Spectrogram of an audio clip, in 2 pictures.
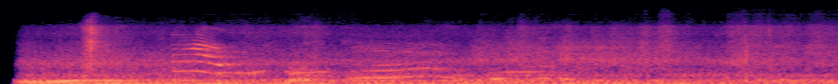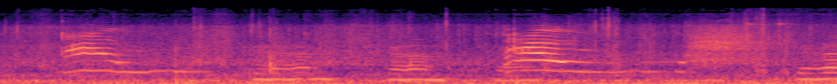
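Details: Fluffy calico cat starting to meow when it sees a person: several soft, rising-then-falling meows spaced through the recording, mixed with a person's gentle talking and a low background rumble.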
